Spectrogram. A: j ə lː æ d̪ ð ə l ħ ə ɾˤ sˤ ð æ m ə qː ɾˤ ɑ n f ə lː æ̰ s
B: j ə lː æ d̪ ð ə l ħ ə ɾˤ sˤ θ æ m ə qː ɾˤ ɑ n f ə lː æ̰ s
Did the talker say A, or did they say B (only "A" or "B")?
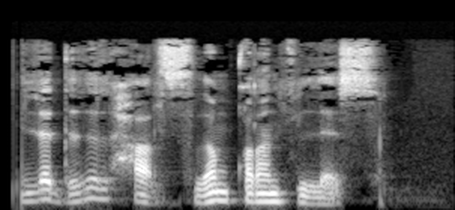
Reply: A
